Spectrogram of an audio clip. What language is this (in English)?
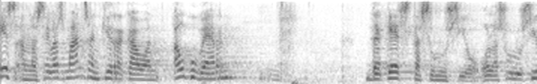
Catalan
